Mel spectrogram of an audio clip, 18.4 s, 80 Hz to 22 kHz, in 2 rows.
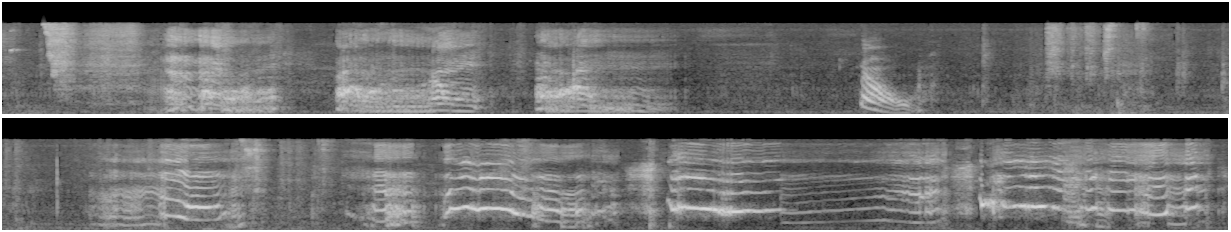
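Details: Male Bull Terrier puppy, 20 weeks old, whining while not getting his way: growly, rumbling whimpers early on, then high, wavering, sliding whines in repeated bursts, some rising and falling, with quieter pauses between.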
